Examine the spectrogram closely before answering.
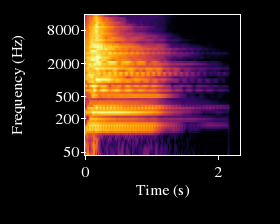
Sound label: E Minor Major 7th Sharp 5th C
